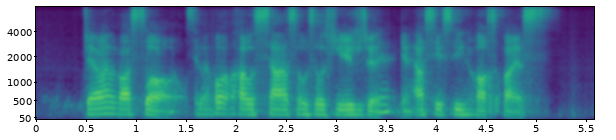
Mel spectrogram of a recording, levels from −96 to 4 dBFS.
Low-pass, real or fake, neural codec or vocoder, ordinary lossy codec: none; fake; codec, 16 kHz, 0.5 kbps, FreqCodec, larger model; none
